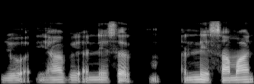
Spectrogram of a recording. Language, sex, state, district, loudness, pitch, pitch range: Hindi, male, Chhattisgarh, Bastar, -19 LUFS, 105 Hz, 100-110 Hz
